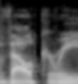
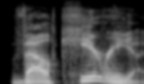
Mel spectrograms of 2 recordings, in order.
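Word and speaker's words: Valkyria: Lyra Valkyia, especially in a world where like Taia Valkyrie is a name in wrestling that we were all familiar with and it's just so close. Yeah. Lyra. Lyra. Valkyia.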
